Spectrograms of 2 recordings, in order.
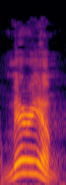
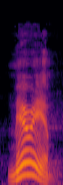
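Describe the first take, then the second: First: "Miriam" called much louder and higher; Jesus repeating "Miriam", stronger; Yeshua calling her name. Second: Raised, louder call of her name; Jesus calling "Miriam" at the tomb; Yeshua calling her name. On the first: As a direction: call out "Miriam" with feeling. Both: Acted. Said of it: "Yeshua said to her".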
